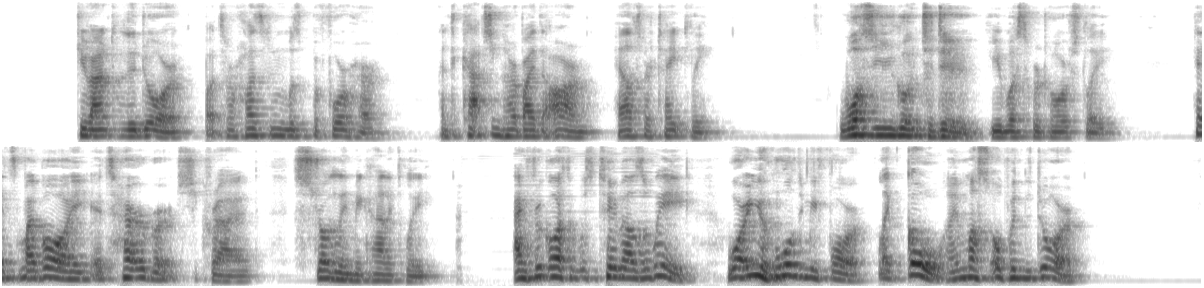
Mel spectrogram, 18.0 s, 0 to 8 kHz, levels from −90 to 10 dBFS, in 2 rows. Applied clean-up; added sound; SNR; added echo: neural mask model DeepFilterNet 3.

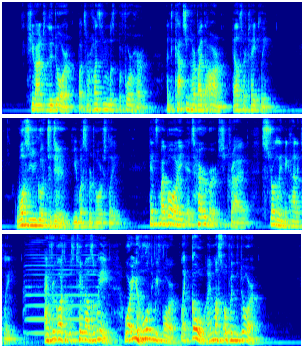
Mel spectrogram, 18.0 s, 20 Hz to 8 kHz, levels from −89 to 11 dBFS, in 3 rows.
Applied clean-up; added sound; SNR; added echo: none; Bowed string instrument; 16 dB; reverberation time 0.6 s.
